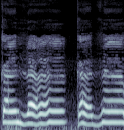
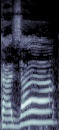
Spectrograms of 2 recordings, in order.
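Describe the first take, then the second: First: The middle consonant is a soft 'th' sound. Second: The middle consonant is a harsh buzzing 'z'. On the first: The speaker calls it right. "kena baca lembut kerana zal makhrajnya di hujung lidah" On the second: The speaker calls it wrong. "Itu kasar bunyi itu huruf zai"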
